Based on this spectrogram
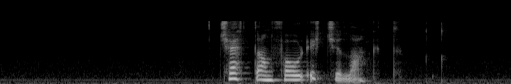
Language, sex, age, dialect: Faroese, female, 36-60, Suðuroy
